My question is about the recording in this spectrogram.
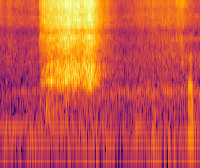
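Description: A short hissing rustle, about half a second long, starting about half a second in.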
